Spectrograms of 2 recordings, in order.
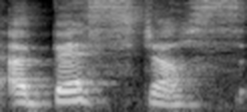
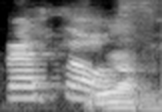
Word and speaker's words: besos: I would just give all of you guys an asbestos if I could. Did I do it right? Did I say it right, Polly? Almost besos. Almost besos, yeah. Besos, yes. Yeah, asbestos is something else.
